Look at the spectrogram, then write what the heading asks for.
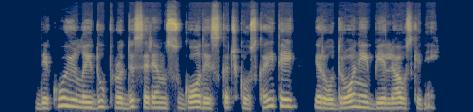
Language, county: Lithuanian, Kaunas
